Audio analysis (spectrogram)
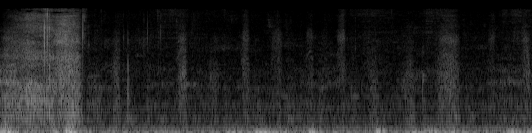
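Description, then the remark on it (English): A dog named Tito sniffs at a microphone: a loud breathy rush of air at first, then a string of short, soft snuffling puffs mixed with low muffled bumps, with no talking. “He's sniffing it.”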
